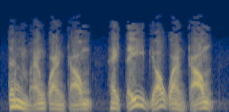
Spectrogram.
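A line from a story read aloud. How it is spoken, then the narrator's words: Cold. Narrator (Vietnamese): Kha Trấn Ác lạnh lùng nói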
